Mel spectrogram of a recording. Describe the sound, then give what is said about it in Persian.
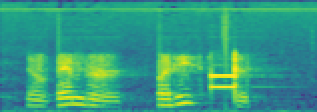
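A single short dual-tone telephone beep marks a phone line being opened. It sounds brief and steady, right after people talk. “استاد لطفا اون تلفن رو باز کنین که تلفن بازه.”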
